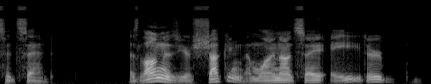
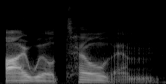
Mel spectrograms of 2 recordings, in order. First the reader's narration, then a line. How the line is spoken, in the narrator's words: he had told her grimly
